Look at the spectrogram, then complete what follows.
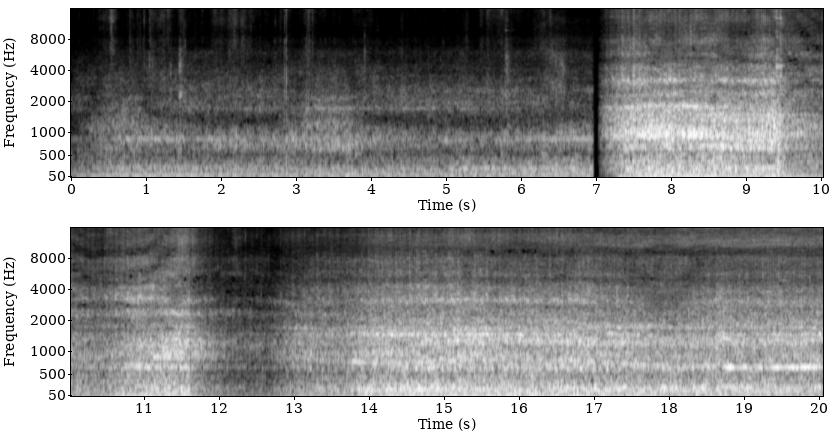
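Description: Heavy diesel engine idling steadily, fainter at first, then loud and close after an abrupt break about seven seconds in.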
